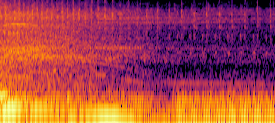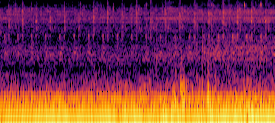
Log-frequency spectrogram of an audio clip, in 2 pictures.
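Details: Audi Coupe after an NG-to-AAR engine swap: hard starting, many misfires, and it stalls while driving. Uneven, stumbling idle with irregular dropped beats and a lumpy low rhythm. Misfiring cylinders; cause not yet pinned down.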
